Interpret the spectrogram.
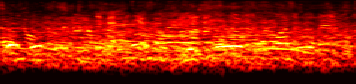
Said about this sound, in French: Il y avait une foule rassemblée devant le château.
